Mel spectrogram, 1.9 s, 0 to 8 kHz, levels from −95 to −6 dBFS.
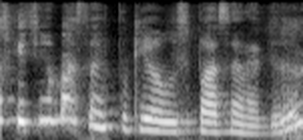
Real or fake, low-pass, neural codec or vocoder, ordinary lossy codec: fake; 7.2 kHz; codec, 44.1 kHz, 2.6 kbps, DAC; none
